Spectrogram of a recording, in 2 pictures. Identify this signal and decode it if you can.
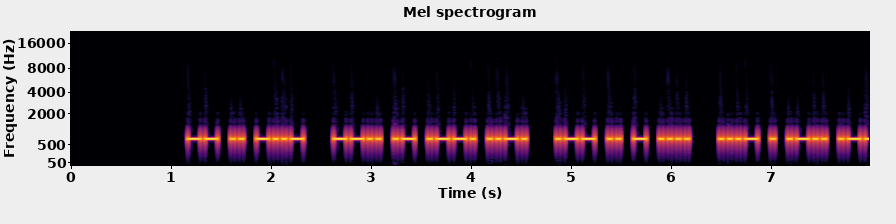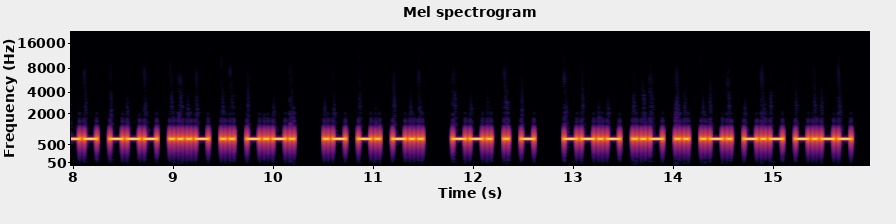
Morse code, heard as a keyed tone, about 27 wpm, 700 Hz. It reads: MIX ZAPF WITH VELJOVIC AND GET QUIRKY
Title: Pangram Challenge v2 - 28wpm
